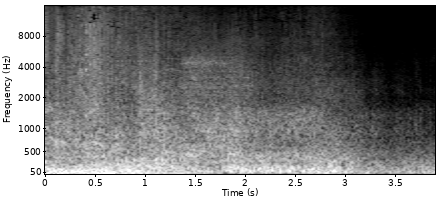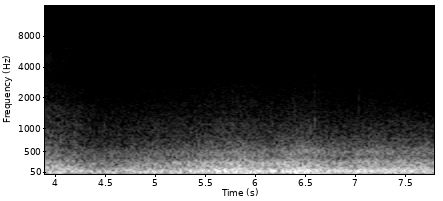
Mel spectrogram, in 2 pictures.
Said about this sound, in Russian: Горячее оранжевое пламя отбрасывает пару в коридор.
